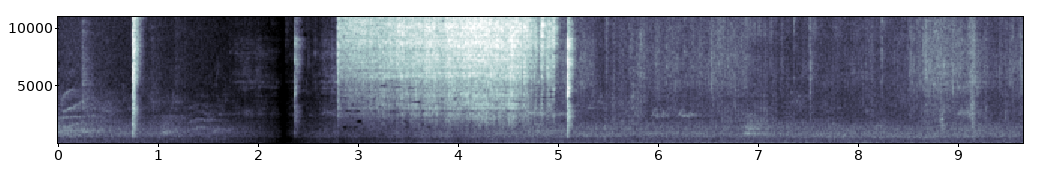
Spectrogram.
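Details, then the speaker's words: Tesla coil on microwave-oven-transformer DC supply with variac, 20 cm spark gap, air blast off: loud buzzy hiss over a low mains hum as the primary gap fires unquenched, producing no secondary spark. "Okay. I think you can hear the gap firing, but as you can see, there's no spark."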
